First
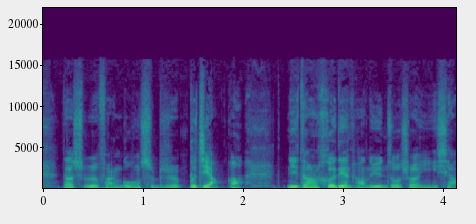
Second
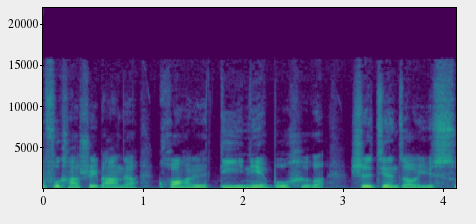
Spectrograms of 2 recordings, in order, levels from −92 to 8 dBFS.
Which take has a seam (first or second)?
first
